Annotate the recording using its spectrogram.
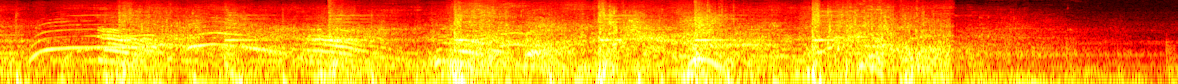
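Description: Zombies groan and shriek in a crowd.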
